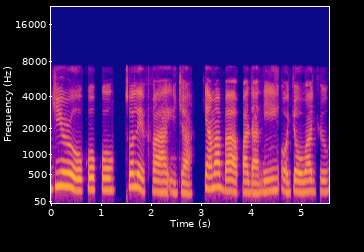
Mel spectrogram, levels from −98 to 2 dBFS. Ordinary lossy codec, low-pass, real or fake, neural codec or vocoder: none; 7.2 kHz; real; none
